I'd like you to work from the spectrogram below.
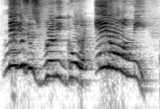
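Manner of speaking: alarmed excitement. Retold or imitated. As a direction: yelp as the hate piles on. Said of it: "I'm like".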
